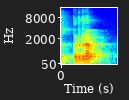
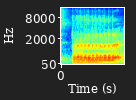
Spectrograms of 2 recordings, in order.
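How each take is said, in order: First: Short rolled-lip "brrrp"; buzzing triplet trill. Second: Longer rolled "brrr" trill; sustained buzz. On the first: Trainer mimics the red button for dog owners, short trilled buzz. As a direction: imitate a quick three-pulse buzz. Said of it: "the red button goes ... like a triplet". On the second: Trainer mimics holding the button down, sustained trilled buzz. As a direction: imitate a continuous squeezing buzz. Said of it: "it's squeezing the muscle". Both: Shown as a demonstration.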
